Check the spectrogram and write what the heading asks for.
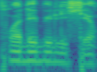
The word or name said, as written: point d'ébullition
